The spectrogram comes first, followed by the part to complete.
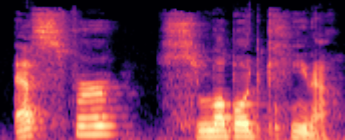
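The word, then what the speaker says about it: Esphyr Slobodkina: as a kid and I think it's pronounced s fur slowboat kina once there was a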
